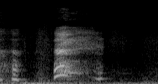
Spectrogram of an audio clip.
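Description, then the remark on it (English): A single harsh cough right into the microphone, loud and breathy, lasting about half a second, with a short throat sound before it and faint background noise. “Oh, I coughed right into that.”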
